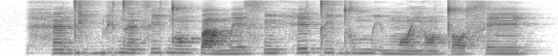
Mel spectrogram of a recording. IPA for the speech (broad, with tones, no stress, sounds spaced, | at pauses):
h ɛ̃˧ d i˧ b i˦ d ɛ̃˧ s i˦ d ɔ̃˧ k͡p a˨ m e˨˦ s ĩ˧ h e˦ t i˧ d u˧ m i˨ m ɔ̃˨ j ɔ̃˨ t ɔ˨ s e˧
